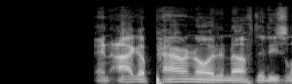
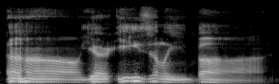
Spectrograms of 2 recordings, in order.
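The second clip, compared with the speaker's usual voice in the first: slow, higher mocking imitation of her; 5 semitones higher, much slower than usual. Teasing his daughter by mocking her voice, slow and higher. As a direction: drag it out to mock her sweetness. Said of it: "And in that voice, ... mock their voice".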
